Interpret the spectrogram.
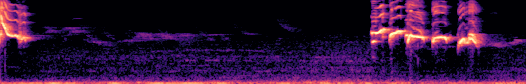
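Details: Orange-headed thrush, a caged songbird from Singaraja in northern Bali, used to encourage other birds to sing; a brief descending note, long near-silent pause with faint warbles, then a rapid cluster of sharp whistled phrases near the end.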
